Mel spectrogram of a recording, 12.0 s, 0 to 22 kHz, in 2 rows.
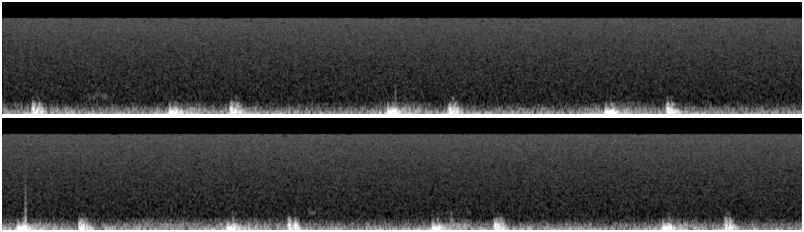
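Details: Adult doing regular daily cardio training, recorded in the morning at pulmonary, Erb's point or mitral site: slow, regular paired heartbeats about 38 a minute, clear first and second sounds, no extra noises; normal heart sounds.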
